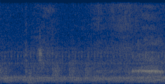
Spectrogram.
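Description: Faint room tone: a low, steady hiss, with a faint short high tone near the end.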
